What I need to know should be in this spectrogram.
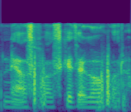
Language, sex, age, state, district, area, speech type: Hindi, male, 18-30, Bihar, Muzaffarpur, rural, spontaneous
